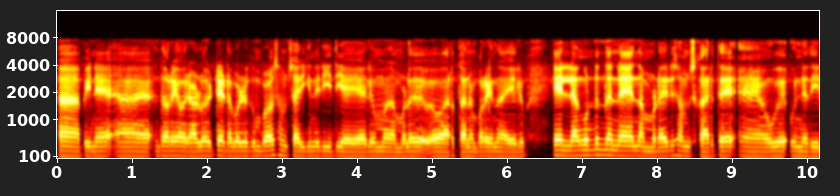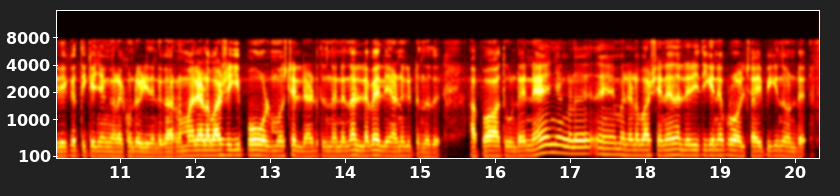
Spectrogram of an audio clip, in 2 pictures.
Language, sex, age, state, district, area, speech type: Malayalam, male, 18-30, Kerala, Kozhikode, urban, spontaneous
